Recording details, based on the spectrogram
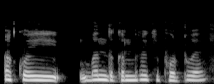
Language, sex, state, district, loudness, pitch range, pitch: Rajasthani, female, Rajasthan, Churu, -13 LUFS, 195-210 Hz, 195 Hz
